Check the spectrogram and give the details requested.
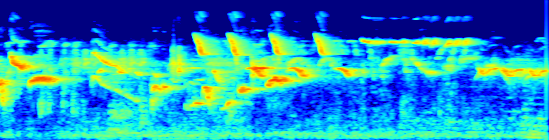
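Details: White-rumped shama (murai) in a singing contest against a telede'an gunung: loud, varied whistled phrases, quick runs of sharp downslurred notes and rising sweeps, with faint low chatter beneath.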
